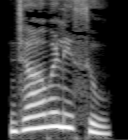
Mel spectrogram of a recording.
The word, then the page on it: ಜ್ವಲಿಸು: jvalisu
